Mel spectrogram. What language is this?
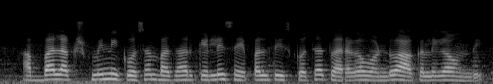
Telugu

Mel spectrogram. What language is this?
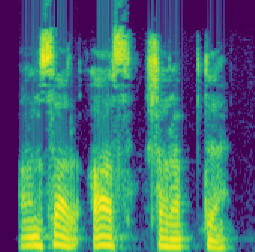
Bashkir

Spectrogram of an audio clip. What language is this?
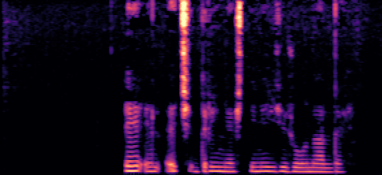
Pashto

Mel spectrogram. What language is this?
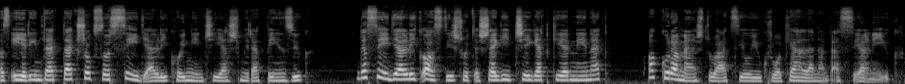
Hungarian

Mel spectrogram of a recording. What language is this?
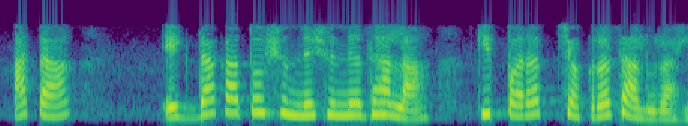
Marathi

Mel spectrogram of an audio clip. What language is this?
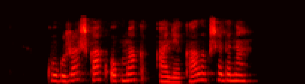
Mari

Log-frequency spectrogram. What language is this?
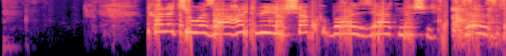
Pashto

